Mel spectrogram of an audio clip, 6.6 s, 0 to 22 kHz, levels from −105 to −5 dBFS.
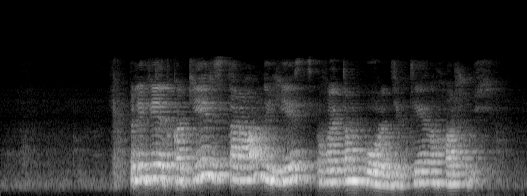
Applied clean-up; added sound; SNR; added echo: none; none; none; reverberation time 0.9 s.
